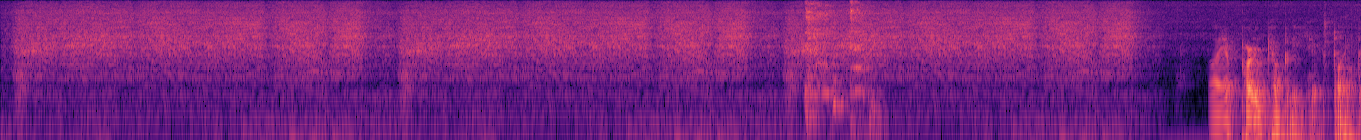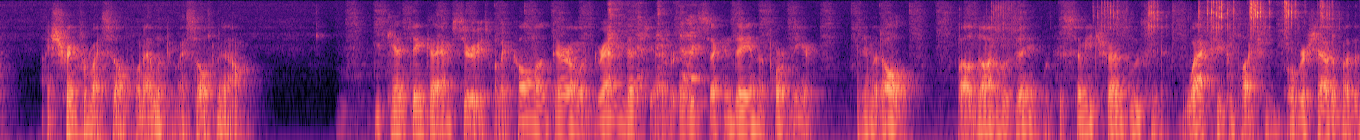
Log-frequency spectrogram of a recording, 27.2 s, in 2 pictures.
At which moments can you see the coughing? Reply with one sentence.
The coughing can be heard from 8.0 to 8.9 s and from 19.6 to 20.8 s.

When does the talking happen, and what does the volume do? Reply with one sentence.
You can hear the talking from 12.1 to 16.1 s, getting quieter then louder; and from 17.4 to 27.1 s, at a steady volume.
